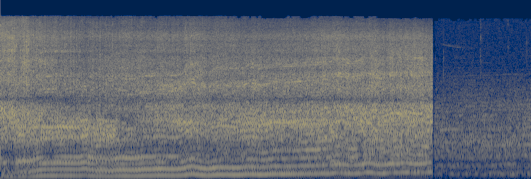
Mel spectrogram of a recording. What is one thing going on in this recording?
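A rally car engine revs hard and roars past.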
